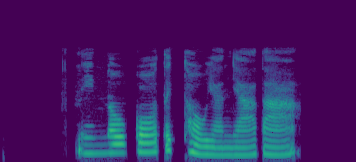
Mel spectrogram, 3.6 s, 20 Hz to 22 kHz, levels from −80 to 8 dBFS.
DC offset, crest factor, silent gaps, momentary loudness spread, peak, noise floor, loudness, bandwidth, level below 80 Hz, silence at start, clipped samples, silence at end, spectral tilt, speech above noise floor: under 0.1%; 20 dB; 1.28-1.35 s, 1.76-1.84 s; 12 LU; -8 dBFS; under -90 dBFS; -27 LUFS; 7.8 kHz; -68 dBFS; 0.8 s; under 0.1%; 0.6 s; -6.5 dB/octave; over 64 dB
